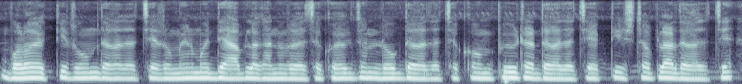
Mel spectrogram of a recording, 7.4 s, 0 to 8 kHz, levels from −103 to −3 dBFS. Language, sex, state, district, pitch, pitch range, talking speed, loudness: Bengali, male, Assam, Hailakandi, 145 Hz, 135-150 Hz, 170 wpm, -16 LUFS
